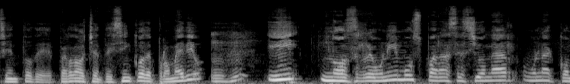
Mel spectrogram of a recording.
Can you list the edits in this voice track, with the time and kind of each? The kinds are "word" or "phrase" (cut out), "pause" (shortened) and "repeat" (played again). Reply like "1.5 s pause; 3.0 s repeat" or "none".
none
